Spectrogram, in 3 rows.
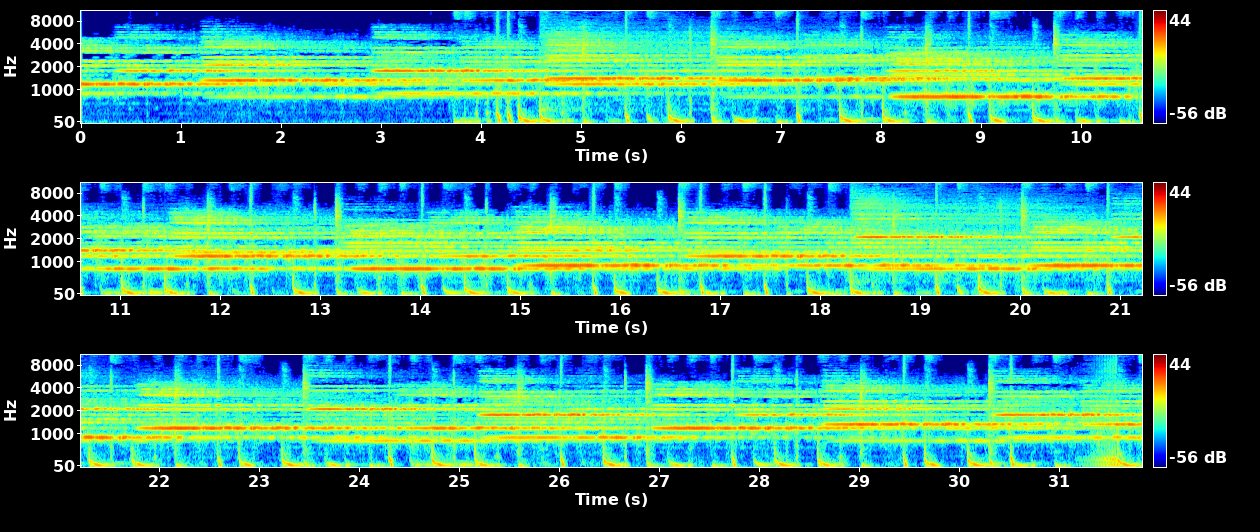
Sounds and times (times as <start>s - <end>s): Music: 0.0s - 31.8s.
